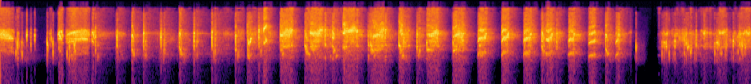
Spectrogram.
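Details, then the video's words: Swiftlet calls: rapid, clipped, high chirps repeated in quick pulses, many per second, with a short pause near the end and no other clear sounds. "Suara walet projektile"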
